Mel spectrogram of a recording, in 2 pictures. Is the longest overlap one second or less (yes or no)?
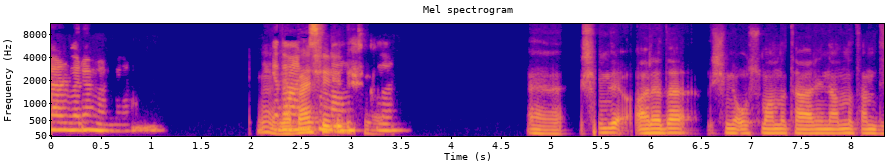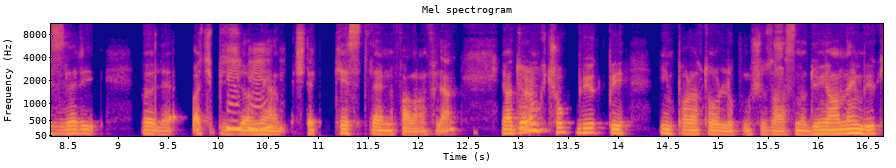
no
